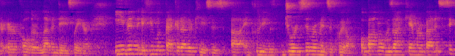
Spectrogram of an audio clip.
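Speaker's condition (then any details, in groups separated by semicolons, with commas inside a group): No condition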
